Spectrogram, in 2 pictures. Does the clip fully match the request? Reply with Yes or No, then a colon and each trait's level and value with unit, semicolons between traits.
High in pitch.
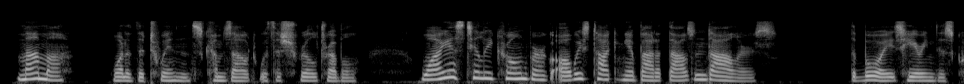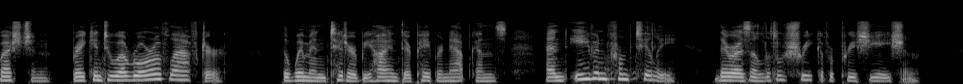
No: medium, 180 Hz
